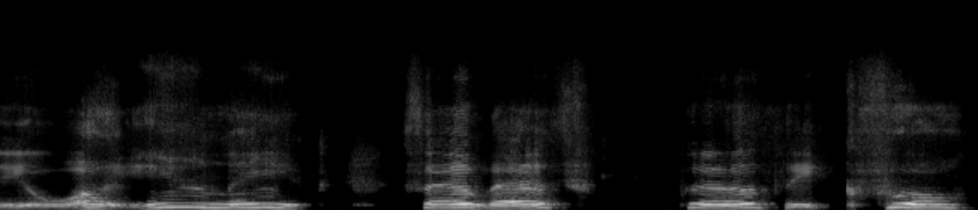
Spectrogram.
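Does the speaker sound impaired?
Yes: spastic quadriplegic cerebral palsy; some tightness in all four limbs, wheelchair user.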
